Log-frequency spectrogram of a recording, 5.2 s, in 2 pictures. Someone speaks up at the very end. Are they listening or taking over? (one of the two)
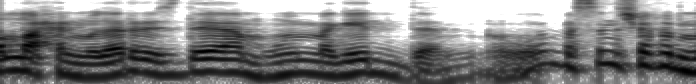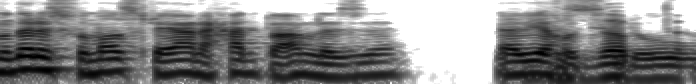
taking over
